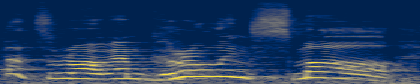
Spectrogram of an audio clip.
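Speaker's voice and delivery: very high, drawn-out mock alarm; hammed-up high child's cry. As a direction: wail like a bewildered shrinking boy. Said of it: "A boy who was extremely tall cries out".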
